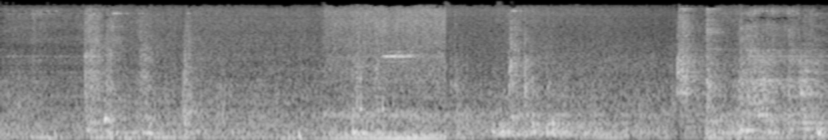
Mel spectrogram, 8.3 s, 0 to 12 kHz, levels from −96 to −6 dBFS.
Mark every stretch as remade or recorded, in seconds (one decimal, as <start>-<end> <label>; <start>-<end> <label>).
0.0-1.0 remade; 1.0-7.4 recorded; 7.4-8.3 remade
